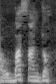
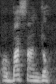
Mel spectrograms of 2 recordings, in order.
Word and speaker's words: Obasanjo: La bonne prononciation, c'est ça, Obasanjo. Voilà. En Yoruba, c'est Obasanjo. On dit Obasanjo, mais c'est Obasanjo.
